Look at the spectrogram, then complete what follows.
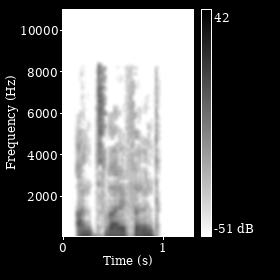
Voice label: "anzweifelnd", German; adjectives

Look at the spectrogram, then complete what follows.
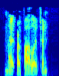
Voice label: "metropolitan", english; adjectives

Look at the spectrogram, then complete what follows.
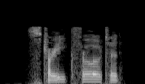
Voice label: "Streak-throated", English; nouns

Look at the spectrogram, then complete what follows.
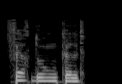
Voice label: "verdunkelt", German; adjectives

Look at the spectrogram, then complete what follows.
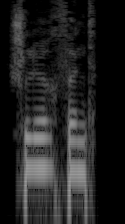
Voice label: "schlürfend", German; adjectives

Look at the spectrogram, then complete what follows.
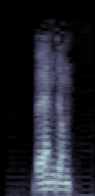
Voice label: "bending", English; nouns

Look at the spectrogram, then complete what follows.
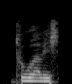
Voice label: "tourlich", German; adjectives

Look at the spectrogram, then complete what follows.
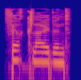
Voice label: "verkleidend", German; adjectives

